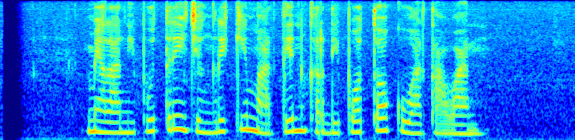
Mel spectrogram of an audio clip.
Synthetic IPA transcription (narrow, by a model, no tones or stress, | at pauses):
melaniput̪ɾid͡ʒɨŋrikimart̪inkɨrdipɔt̪ɔkuwart̪a̰wan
